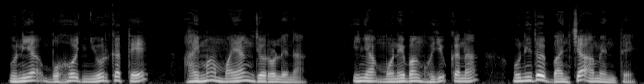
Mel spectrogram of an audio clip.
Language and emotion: Santali, fearful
